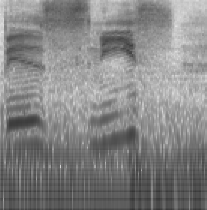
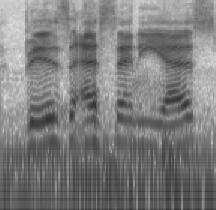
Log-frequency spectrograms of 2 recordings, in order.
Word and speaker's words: BizSnes: my name is business I've heard like Biz sne Biz SNES because people don't pronounce it the European way even though I'm from like I said Milwaukee Wisconsin it's the way that I've always pronounced it so cuz it's like nests from from uh Animal Crossing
